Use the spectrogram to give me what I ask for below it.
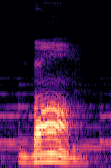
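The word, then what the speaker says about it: balm: बाम, बाम, L is silent here, बाम।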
